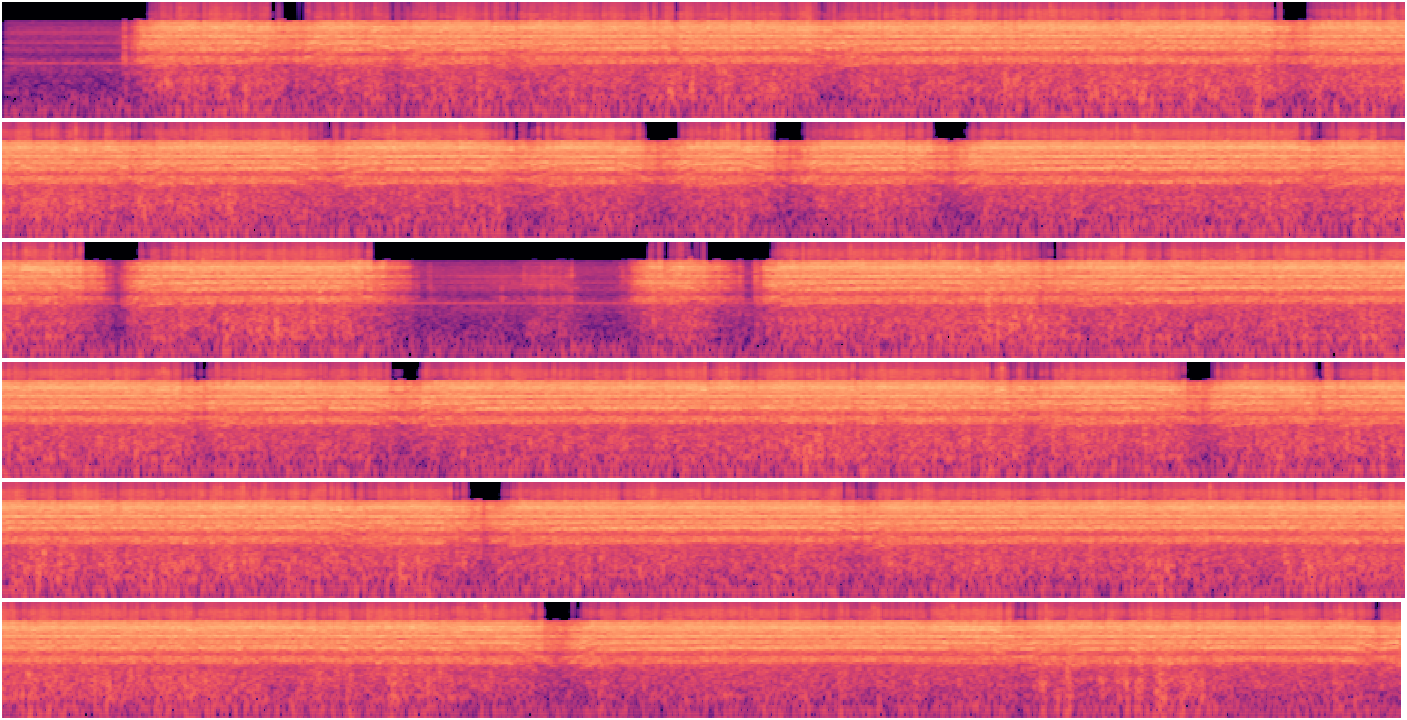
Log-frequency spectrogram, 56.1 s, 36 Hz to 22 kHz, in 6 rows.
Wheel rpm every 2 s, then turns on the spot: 120, 190, 200, 230, 190, 180, 140, 130, 210, 150, 100, 50, 200, 230, 210, 190, 230, 180, 190, 210, 190, 200, 230, 230, 220, 190, 220, 220.
none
